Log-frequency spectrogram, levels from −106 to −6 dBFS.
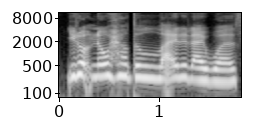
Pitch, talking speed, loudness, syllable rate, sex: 240 Hz, 230 wpm, -18 LUFS, 5.4 syllables/s, female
